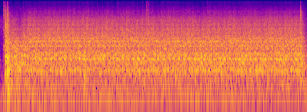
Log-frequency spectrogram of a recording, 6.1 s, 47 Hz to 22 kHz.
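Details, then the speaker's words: 1968 Pontiac LeMans that sat 23 years, newly fitted with an HEI distributor after the old one stuck: it backfired earlier, choke now up, cranks steadily about six seconds without catching; suspected too much fuel, flooded; cranks but won't start. "it's like it needs more gas yeah it might it might have too much gas too in there"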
